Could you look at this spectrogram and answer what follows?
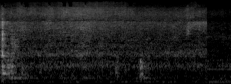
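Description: Chopped onion sizzles and hisses steadily in a hot pan as the base for a fish curry, with a couple of soft stirring scrapes; close and continuous, no voices.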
